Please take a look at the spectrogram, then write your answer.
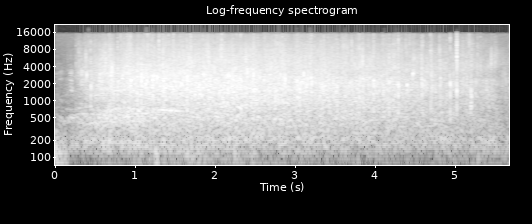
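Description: A stand-up comedy audience at an Indonesian comedy competition claps loudly. The applause swells in within the first half second, holds as a dense, even roar of many hands, then fades slightly at the end.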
